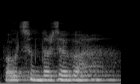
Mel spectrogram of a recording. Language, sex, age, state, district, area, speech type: Hindi, female, 30-45, Bihar, Samastipur, urban, spontaneous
